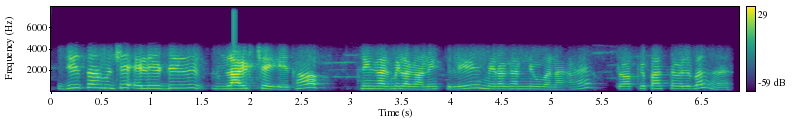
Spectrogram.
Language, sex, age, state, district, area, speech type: Urdu, female, 18-30, Uttar Pradesh, Balrampur, rural, conversation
